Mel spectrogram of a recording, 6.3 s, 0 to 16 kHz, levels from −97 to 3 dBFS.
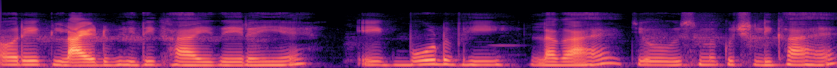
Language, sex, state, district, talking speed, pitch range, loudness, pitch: Hindi, female, Uttar Pradesh, Etah, 170 wpm, 185-205 Hz, -24 LUFS, 195 Hz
